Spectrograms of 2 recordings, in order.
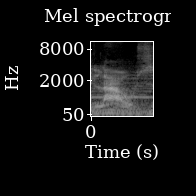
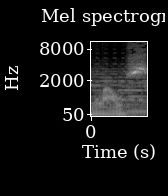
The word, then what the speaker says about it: Lao: I think I've been pronouncing his name Laos, but I think it's like Lao, actually.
